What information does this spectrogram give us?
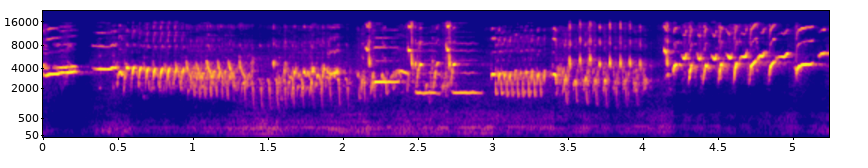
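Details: Young Timbrado canary brothers attempting to sing after their first molt; continuous varied song of rolling trills, buzzy rattles and rapid repeated chips, changing tempo every second or so.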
